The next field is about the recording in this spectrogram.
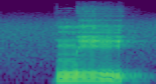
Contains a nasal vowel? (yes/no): no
